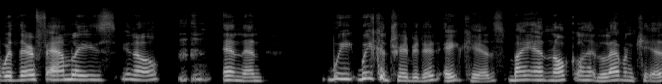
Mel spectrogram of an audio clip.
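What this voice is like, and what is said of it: Hoarse voice. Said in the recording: “I'm getting hoarse already.”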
